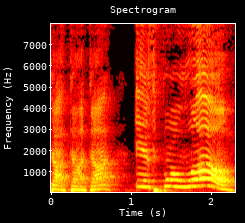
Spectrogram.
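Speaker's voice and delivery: slow, loud, drawn-out scream.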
